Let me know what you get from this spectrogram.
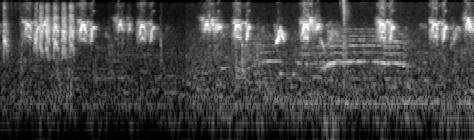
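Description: Small birds chirping in many short, high calls, with a fast trill right at the start and a longer, lower call about three and a half seconds in.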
